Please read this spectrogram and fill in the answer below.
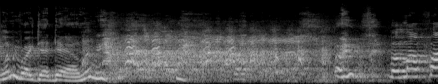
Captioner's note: audience laughing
